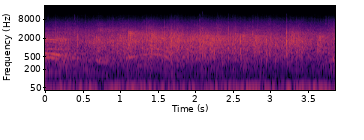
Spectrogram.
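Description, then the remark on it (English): A church audience gives the Lord a hand clap during a sermon, clapping steadily for several seconds in a dense, even wash of many hands with no pauses, with a faint murmur of voices mixed beneath the applause. “If you believe that today, give the Lord a hand clap, all right?”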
